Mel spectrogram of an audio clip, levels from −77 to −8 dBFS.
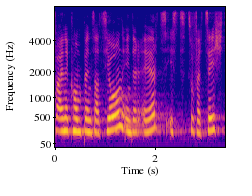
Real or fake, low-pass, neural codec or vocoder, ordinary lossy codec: real; 7.2 kHz; none; none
